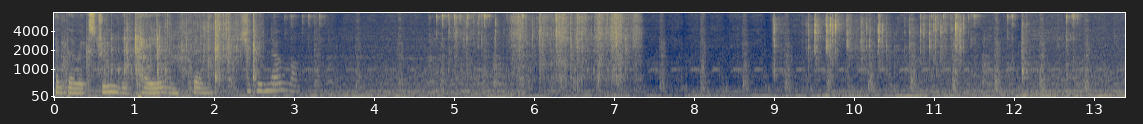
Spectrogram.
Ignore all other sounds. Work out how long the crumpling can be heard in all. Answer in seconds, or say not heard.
7 s.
